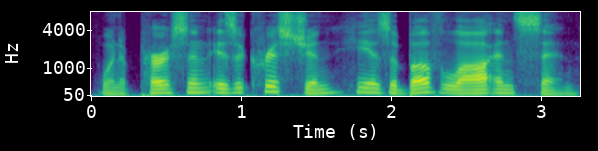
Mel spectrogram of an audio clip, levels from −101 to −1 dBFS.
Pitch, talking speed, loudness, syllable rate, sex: 135 Hz, 220 wpm, -18 LUFS, 5.1 syllables/s, male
